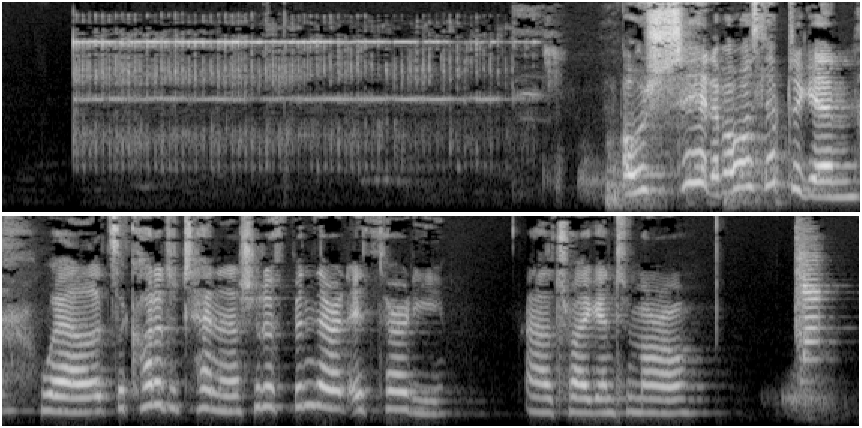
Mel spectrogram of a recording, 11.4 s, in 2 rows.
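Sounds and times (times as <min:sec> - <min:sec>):
alarm clock ringing: 0:00.5 - 0:03.7
speech: 0:03.8 - 0:11.1.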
